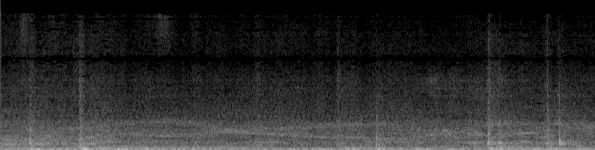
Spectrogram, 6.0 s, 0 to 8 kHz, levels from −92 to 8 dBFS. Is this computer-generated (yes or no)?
yes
